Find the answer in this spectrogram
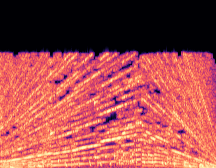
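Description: Electronic sweep sound effect: many pitched tones glide up together and then back down, at a steady level.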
